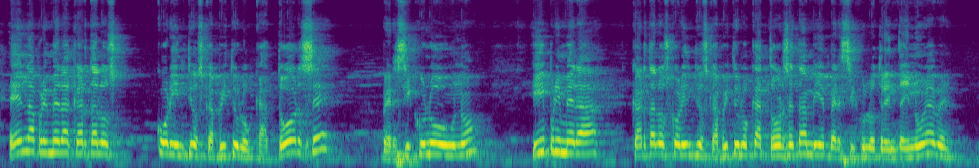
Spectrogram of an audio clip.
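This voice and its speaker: A man preaching a sermon, calling his listeners brother and reciting Bible references. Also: sits high. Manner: addresses listeners as brother, cites many Bible verses. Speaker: pastor.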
